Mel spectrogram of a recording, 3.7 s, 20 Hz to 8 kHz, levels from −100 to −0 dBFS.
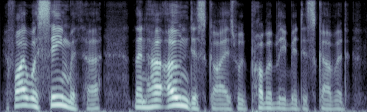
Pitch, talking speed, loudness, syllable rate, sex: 145 Hz, 230 wpm, -20 LUFS, 7.3 syllables/s, male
